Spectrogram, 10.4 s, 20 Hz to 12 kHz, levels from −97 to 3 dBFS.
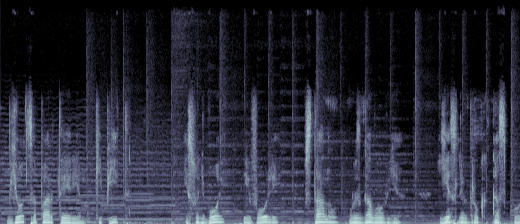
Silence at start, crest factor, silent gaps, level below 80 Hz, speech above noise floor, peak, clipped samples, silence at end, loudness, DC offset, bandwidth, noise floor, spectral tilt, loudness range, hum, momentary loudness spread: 0 s; 16 dB; none; -34 dBFS; 24 dB; -4 dBFS; under 0.1%; 0 s; -21 LUFS; under 0.1%; 7.6 kHz; -44 dBFS; -6 dB/octave; 4 LU; none; 17 LU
